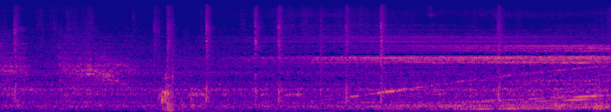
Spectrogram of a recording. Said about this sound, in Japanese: 本日のつくばエクスプレスをご利用いただきましてありがとうございます。この電車は区間快速つくば行きです。終点つくばまで各駅に停車いたします。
